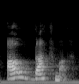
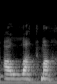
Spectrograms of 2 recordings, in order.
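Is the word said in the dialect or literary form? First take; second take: literary; dialect. First: The middle keeps a clear l followed by d. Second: The l and d sounds are changed in the middle. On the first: This is the literary form. "aldatmak ادبی شه" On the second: This is how it is said in Azerbaijan. "تو آذربایجان بین د و ل عوض شده"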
